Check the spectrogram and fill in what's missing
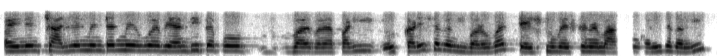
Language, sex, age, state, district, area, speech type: Sindhi, female, 45-60, Maharashtra, Thane, urban, conversation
